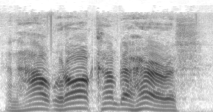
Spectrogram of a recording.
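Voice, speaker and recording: A man's voice: on the high side, lively intonation, moderate pace, sharp tone. A man with an American accent acting a folksy, resigned crooked policeman in a 1940s radio crime drama, talking in rueful slang. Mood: rueful, confessing.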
